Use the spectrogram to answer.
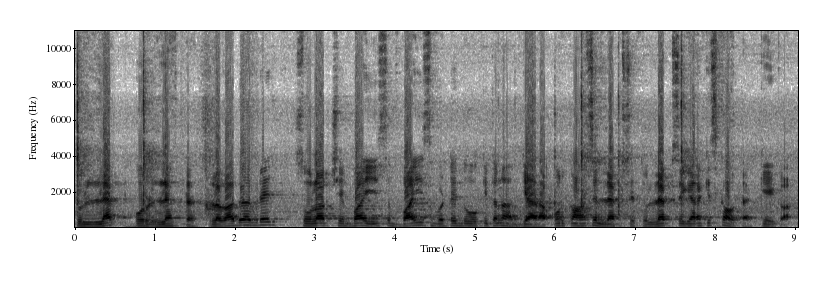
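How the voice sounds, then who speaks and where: Male tutor, mid-pitched, steady classroom explaining, long echoey reverb, faint hiss. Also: moderate pace, few pauses. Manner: explains step by step, counting aloud with frequent checks. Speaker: maths and reasoning teacher. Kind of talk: exam-prep lesson.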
